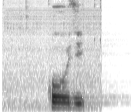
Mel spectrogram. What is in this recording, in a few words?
"koji", Japanese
